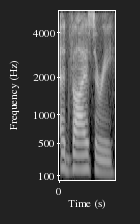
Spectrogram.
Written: advisory

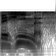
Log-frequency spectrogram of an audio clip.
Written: behemoth

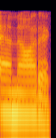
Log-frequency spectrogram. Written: anodic

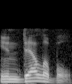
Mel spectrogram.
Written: indelible

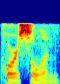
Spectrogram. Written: porcelain

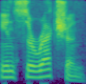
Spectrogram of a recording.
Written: insurrection

